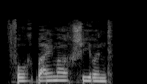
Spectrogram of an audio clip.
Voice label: "vorbeimarschierend", German; adjectives

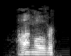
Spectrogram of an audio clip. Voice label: "hung-over", English; adjectives

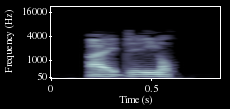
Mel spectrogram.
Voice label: "ideal", English; adjectives

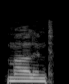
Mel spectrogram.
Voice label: "malend", German; adjectives

